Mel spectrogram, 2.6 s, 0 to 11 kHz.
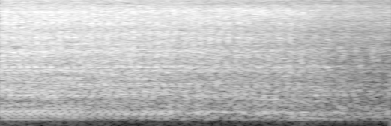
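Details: Alfa Romeo 145 1.6 boxer at idle: a fine, quick ticking laid evenly over the engine note throughout; source unknown.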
